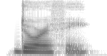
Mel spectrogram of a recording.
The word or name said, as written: dorothy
